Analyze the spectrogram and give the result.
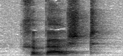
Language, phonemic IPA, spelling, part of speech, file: Dutch, /ɣəˈbœyst/, gebuisd, verb, Nl-gebuisd.ogg
- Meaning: past participle of buizen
